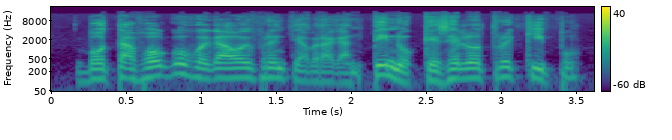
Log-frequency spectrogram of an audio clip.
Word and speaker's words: Bragantino: El Bragantino. – Sí, así es, así se pronuncia.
